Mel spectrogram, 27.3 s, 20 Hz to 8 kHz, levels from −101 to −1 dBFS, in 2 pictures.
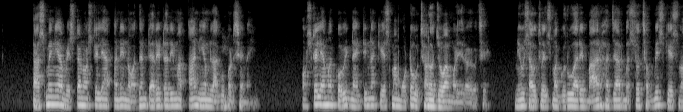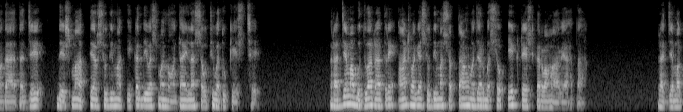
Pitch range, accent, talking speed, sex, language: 120-140 Hz, native, 115 wpm, male, Gujarati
